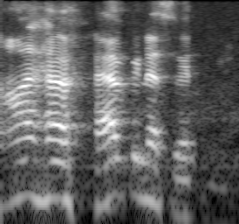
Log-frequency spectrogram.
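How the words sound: It is said with strong, warm emotion.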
